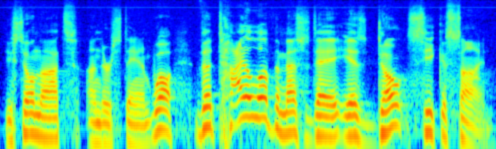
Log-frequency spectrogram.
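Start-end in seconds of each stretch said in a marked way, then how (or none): 0.0-1.5 Jesus voiced. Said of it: "He said to them".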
